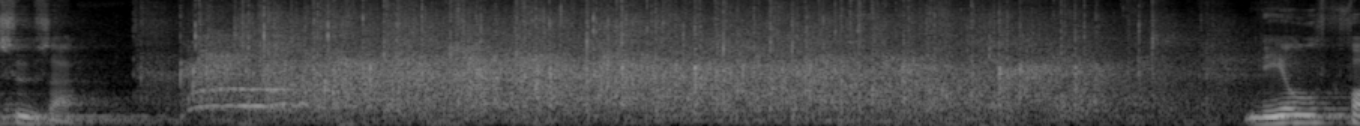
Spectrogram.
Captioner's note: audience applauding; audience cheering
